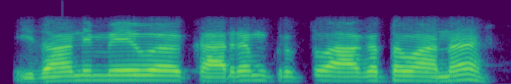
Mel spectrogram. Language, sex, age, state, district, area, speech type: Sanskrit, male, 45-60, Karnataka, Vijayapura, urban, conversation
